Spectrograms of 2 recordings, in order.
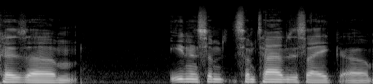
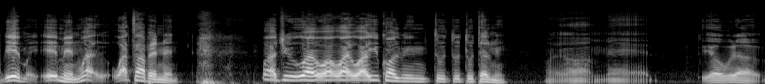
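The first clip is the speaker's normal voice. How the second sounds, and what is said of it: Imitates another person's accented voice. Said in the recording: “he got the accent”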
